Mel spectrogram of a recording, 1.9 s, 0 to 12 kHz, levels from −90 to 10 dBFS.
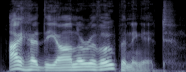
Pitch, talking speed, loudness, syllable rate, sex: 115 Hz, 225 wpm, -16 LUFS, 6.3 syllables/s, male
